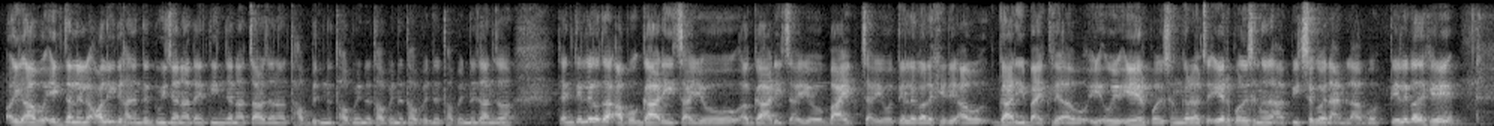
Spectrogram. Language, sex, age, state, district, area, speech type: Nepali, male, 30-45, West Bengal, Darjeeling, rural, spontaneous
